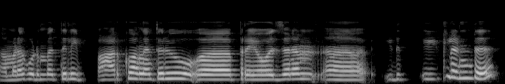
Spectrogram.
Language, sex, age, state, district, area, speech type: Malayalam, female, 18-30, Kerala, Kozhikode, urban, spontaneous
